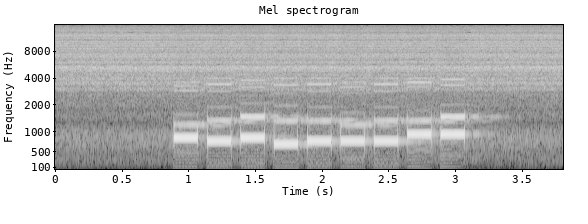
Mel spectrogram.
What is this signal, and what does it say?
DTMF, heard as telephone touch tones, dialled by machine, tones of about 180 ms. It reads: 75925450#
